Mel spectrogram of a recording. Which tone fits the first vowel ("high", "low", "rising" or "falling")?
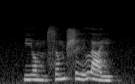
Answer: low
